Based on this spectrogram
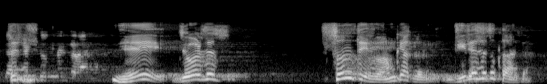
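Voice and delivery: usual speaking voice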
